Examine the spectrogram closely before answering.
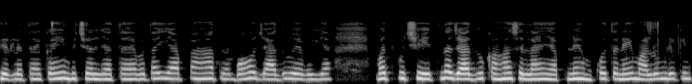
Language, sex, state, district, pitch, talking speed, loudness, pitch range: Hindi, female, Jharkhand, Sahebganj, 255 Hz, 260 wpm, -15 LUFS, 245-265 Hz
